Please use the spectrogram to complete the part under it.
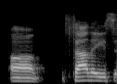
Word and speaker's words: phthalates: Okay, so the next one that we hear a lot about, like phthalates.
